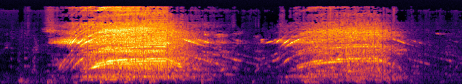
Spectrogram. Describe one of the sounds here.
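A group of young people cheer and shout loudly.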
